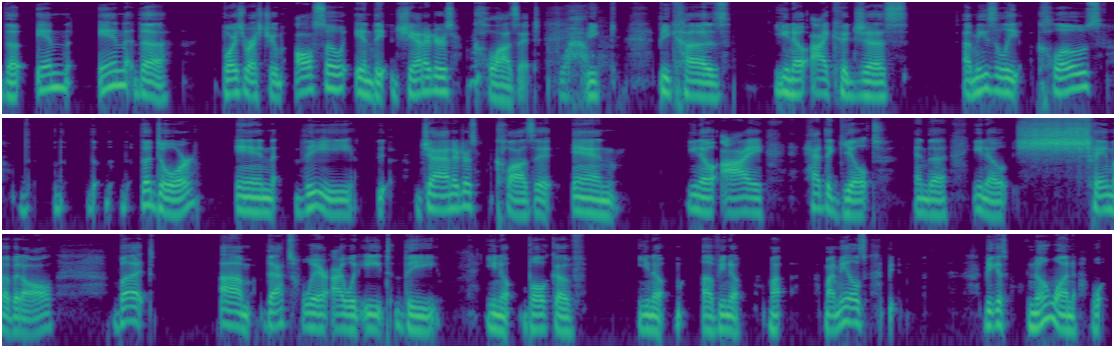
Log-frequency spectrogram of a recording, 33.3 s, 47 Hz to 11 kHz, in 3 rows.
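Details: Stuttering in a 22-year-old man who has stuttered his whole life (lifelong developmental stuttering), now reporting confidence and acceptance since starting college.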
